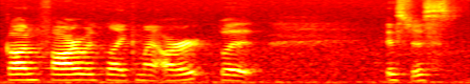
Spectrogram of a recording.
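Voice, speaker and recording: A young woman, an illustrator, talking haltingly in a podcast interview, full of fillers. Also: fairly high pitch, completely flat delivery. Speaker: book illustrator. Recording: roomy, with clear noise.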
